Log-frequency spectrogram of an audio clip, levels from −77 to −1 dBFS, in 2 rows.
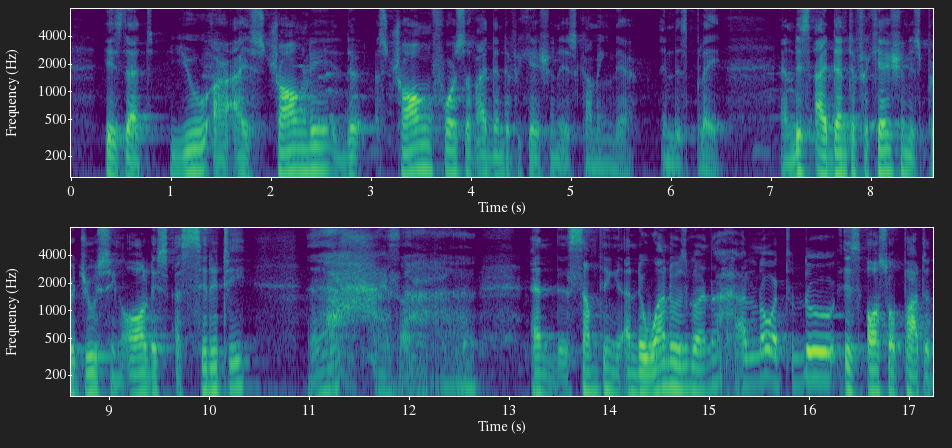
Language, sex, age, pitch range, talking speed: English, male, 60-79, 100-135 Hz, 150 wpm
